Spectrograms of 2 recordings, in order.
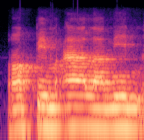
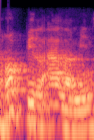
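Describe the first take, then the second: First: The article is said with an m sound. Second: The article is said with an l sound. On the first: The speaker calls it wrong. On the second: The speaker calls it right.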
